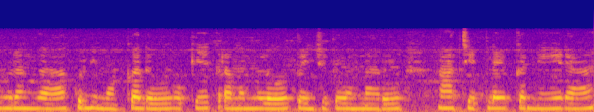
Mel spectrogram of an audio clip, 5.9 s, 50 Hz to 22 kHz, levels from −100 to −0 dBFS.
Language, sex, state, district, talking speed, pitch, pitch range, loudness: Telugu, female, Andhra Pradesh, Chittoor, 130 wpm, 185 Hz, 180-195 Hz, -17 LUFS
